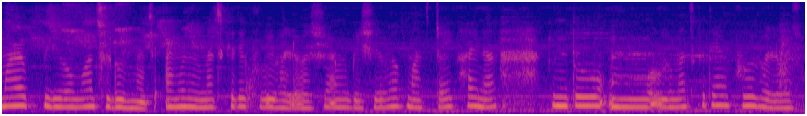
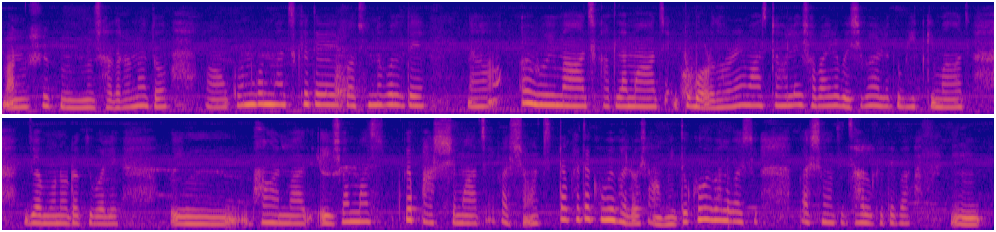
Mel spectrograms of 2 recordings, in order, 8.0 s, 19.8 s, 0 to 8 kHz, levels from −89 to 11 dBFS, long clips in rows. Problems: none marked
